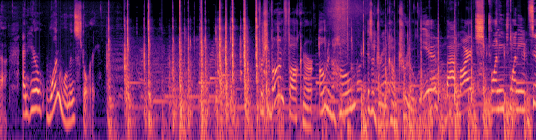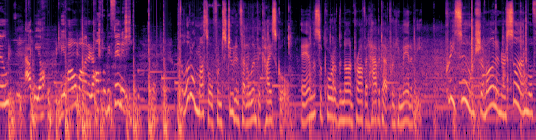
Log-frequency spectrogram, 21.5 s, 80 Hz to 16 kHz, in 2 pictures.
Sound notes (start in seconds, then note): 2.1 hammers bang; 2.3 gentle pleasant music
